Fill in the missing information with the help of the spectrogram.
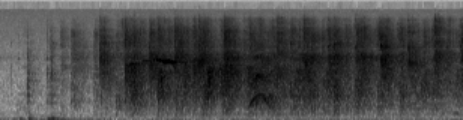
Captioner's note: attendees applauding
